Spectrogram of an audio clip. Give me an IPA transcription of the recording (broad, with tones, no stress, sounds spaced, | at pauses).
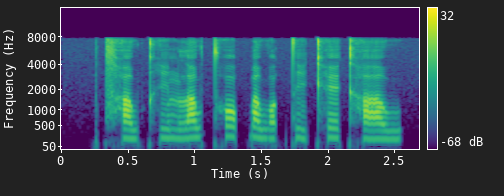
t͡sʰ a˨˩ w kʰ i˨˩ m l a˦ w t̪ʰ ɔ˦ p̚ a˧ w ɔ˦ t̚ t̪ i˨˩ kʰ e˦ kʰ a˧ w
